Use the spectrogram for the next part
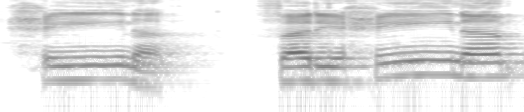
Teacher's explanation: فرحین میں فا کو نون سے ادا کریں گے، را کو باریک ادا کریں گے کیونکہ را کے نیچے زیر ہے۔ حا کو گہرائی سے ادا کرتے ہوئے یا کے ساتھ ملانا ہے، یا مدہ ایک الف دال میں کھینچیں گے، نون کو نون سے ادا کریں گے۔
